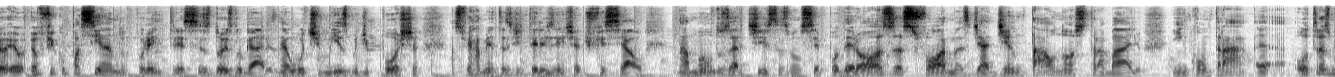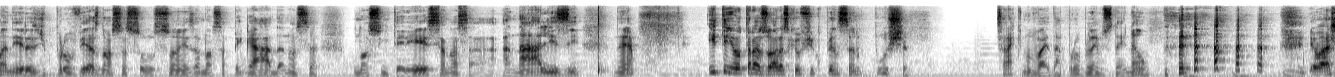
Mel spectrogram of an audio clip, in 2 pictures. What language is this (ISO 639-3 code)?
por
